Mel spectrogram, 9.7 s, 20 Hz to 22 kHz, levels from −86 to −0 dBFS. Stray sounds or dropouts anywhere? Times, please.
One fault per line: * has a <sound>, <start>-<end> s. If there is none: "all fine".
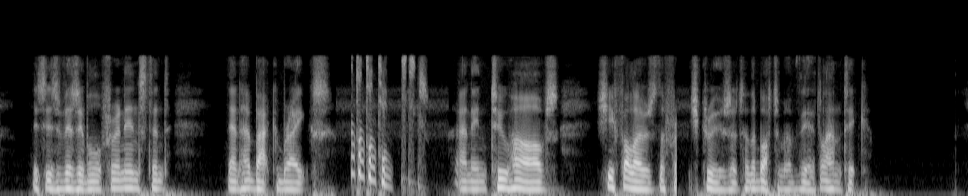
* has a chirp, 3.5-4.3 s
* has a dropout, 6.8-6.9 s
